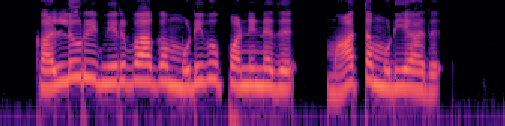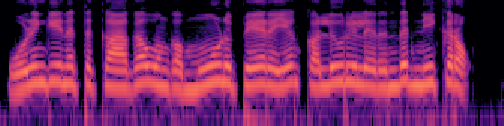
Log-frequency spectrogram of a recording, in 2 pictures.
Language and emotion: Tamil, angry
